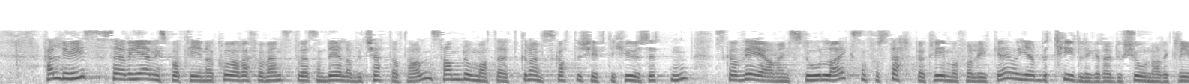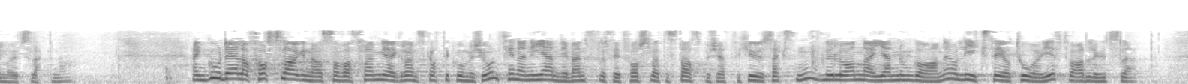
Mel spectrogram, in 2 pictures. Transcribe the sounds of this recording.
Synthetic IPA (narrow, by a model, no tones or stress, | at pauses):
hɛld̪ɪʋiːssɛɪɾɛjeːɾɪŋspɑɾʈ̪ʰiːənəɔkʰoːæɾɛfɔʋɛnst̪ɾəsɔmd̪eːlɑʋbʉd̪ʃɛt̪ːɑːʋt̪ʰɑːln̩sɑmd̪əʊmɑt̪ɛt̪ɡɾœnt̪skɑt̪ːəʃɪft̪ɪçʉːəsœt̪n̩ | skɑʋeːɑːʋæɪnst̪uːɾlæɪksɔmfɔʂt̪æɾkəɾkʰliːmɑfɔɭiːkəɔjiːɾbət̪ʰyːd̪əl̩ɪɡəɾɛd̪ʉkʃuːnɑʋd̪iːkʰliːmɑʉːt̪slɛpːənə | æɪnɡuːd̪eːlɑʋfɔɾslɑːɡənəsɔmʋɑɾt̪fɾɛmjɑɪɡɾœnskɑt̪ːəkʰʊmɪʃjuːnfɪnːæɪnɪjɛnːɪʋɛnst̪ɾəsɪt̪fɔɾʂlɑːɡ̚t̪ʰɪlst̪ɑːt̪sbʉd̪ʂjɛt̪fɔçʉːəsækst̪n̩mʉlʉɑnːəæjɛnːʊmɡoːɑnəɔliːkseːʊt̪ʰuːɑʋjɪft̪fɔɾɑlːəʉːt̪slɛp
